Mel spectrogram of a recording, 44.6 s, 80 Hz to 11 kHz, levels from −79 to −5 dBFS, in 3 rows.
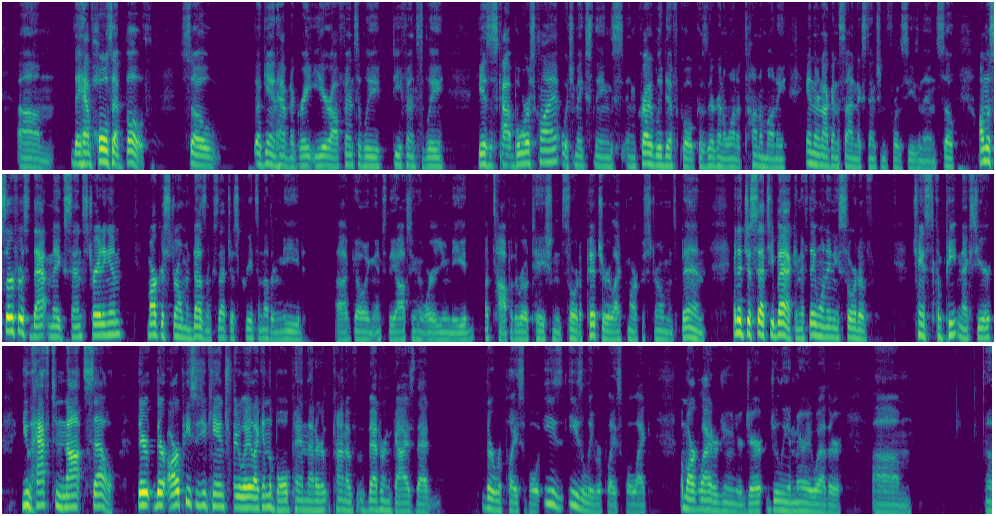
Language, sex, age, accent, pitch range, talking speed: English, male, 20-39, American, 115-165 Hz, 190 wpm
